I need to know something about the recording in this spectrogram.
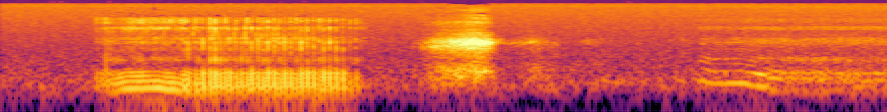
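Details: Pet sleeping in bed like a human, snoring: one long, buzzing, rattling snore on the in-breath, then a short snort and a softer breath, in a quiet room.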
